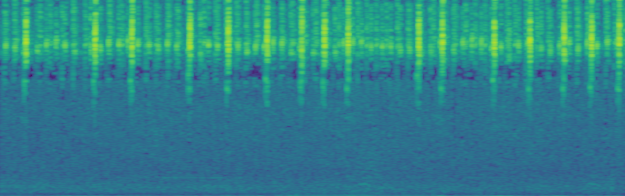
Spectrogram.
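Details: Cicadas singing in sharp, high-pitched pulses spaced irregularly at two to three per second over a soft, low background hiss.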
